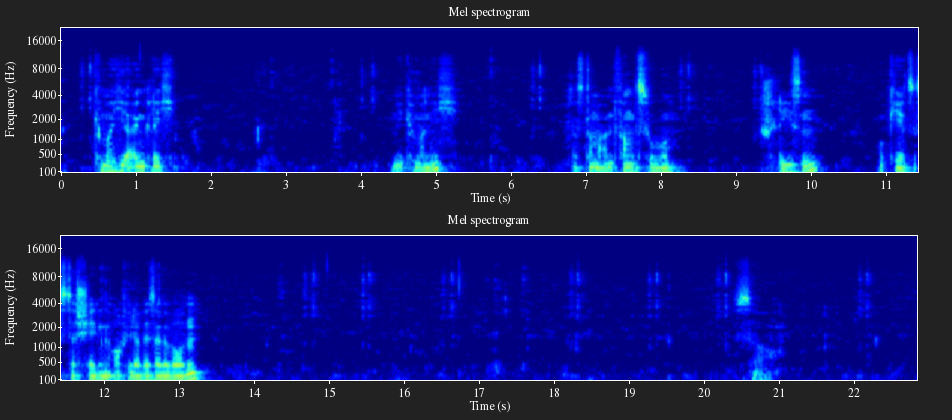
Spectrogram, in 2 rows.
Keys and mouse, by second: 0.2 alt+click, 2.8 ctrl+middle click, 6.3 shift+click, 8.7 shift+f, 9.2 click, 9.5 f, 9.9-12.0 middle drag, 14.0 middle click, 15.4 shift+middle click, 17.8 shift+f, 18.2 shift+middle click, 18.5 f, 19.2 middle click, 20.2 shift+middle click, 20.6 f, 22.0 click.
